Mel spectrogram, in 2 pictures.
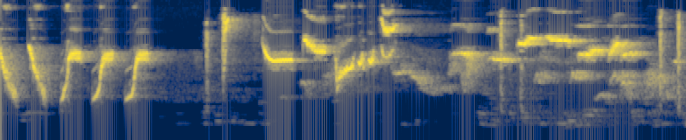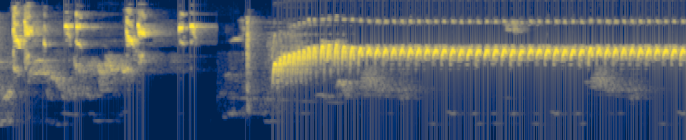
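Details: White-rumped shama singing quick downslurred notes, then a jumble of varied chirps and whistles after a brief pause, ending in a long, sustained, buzzy high trill.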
